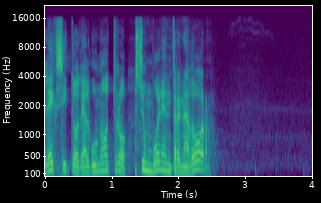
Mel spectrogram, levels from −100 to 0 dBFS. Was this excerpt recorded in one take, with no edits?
no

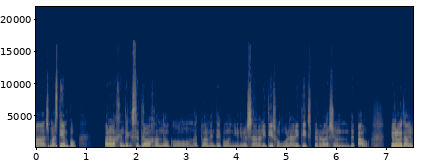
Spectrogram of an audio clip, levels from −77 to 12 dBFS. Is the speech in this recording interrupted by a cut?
no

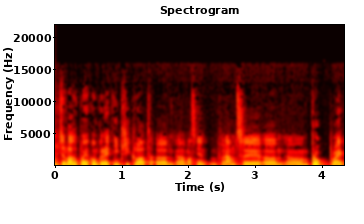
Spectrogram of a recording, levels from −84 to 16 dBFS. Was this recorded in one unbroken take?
yes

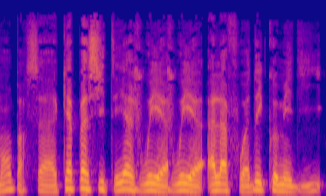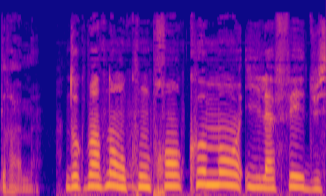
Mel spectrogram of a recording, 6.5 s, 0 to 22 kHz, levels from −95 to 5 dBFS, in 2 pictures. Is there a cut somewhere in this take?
yes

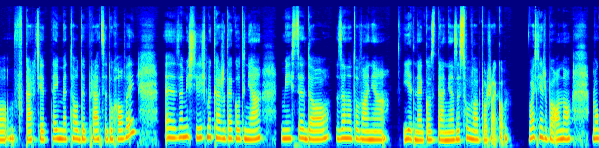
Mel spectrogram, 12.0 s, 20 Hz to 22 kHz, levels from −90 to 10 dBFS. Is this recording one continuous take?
yes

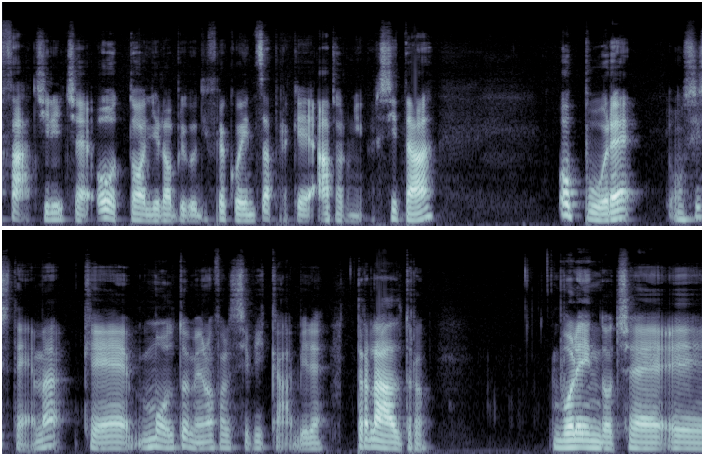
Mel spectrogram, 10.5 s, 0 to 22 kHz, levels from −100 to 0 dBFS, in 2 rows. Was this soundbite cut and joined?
yes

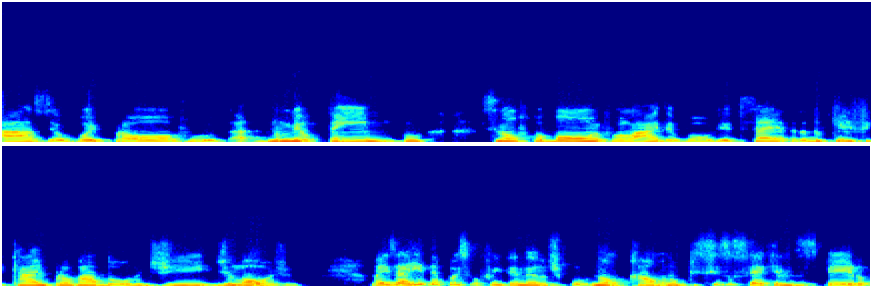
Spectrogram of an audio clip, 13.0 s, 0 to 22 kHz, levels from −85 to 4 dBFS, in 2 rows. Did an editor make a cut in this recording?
no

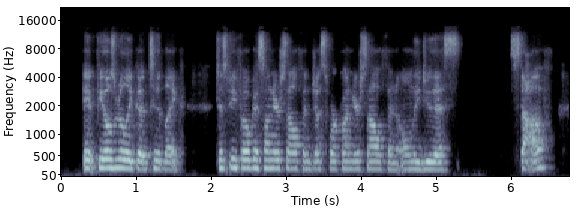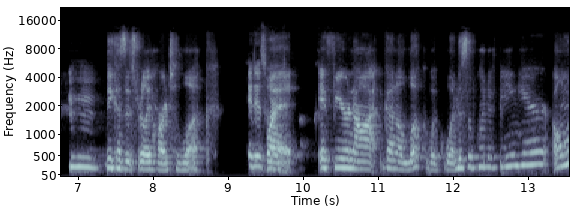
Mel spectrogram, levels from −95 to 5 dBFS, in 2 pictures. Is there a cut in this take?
no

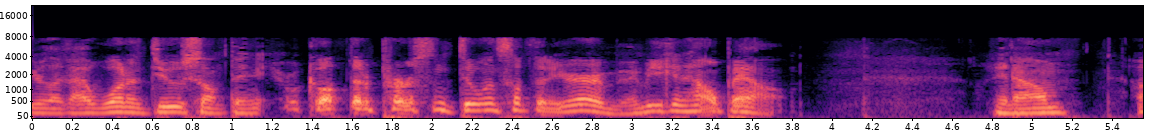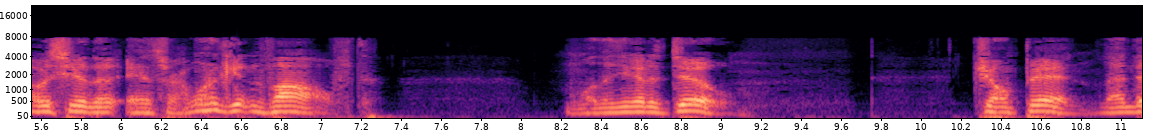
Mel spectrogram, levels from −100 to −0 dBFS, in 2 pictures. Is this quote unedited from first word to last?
yes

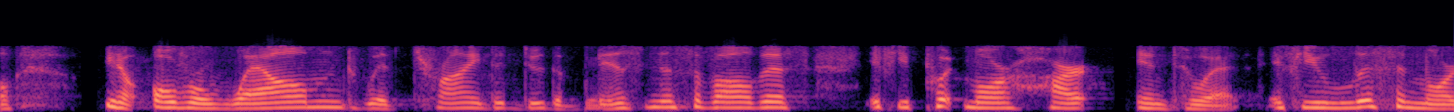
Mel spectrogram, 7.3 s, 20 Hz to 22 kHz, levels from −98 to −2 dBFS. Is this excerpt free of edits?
no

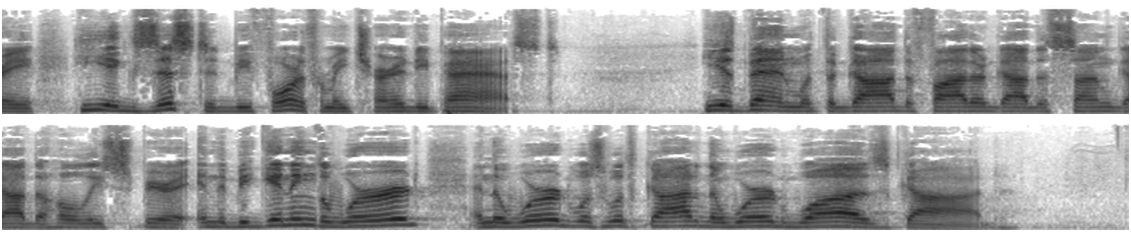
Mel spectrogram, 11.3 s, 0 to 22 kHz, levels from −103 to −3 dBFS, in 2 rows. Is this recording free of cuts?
no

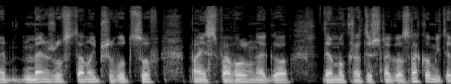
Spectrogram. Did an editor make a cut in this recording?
no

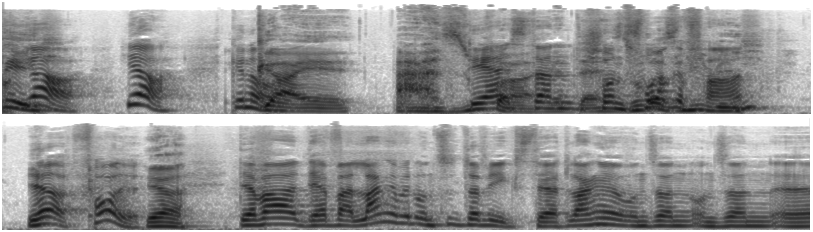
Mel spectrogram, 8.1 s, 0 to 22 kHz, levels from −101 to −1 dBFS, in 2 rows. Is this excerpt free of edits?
yes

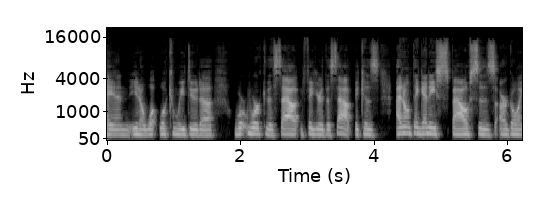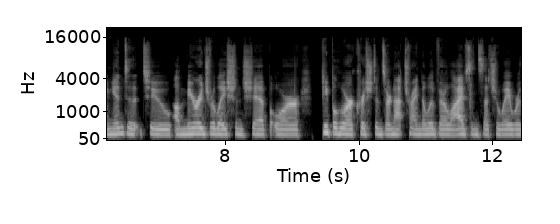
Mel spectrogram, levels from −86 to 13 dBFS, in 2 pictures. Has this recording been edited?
no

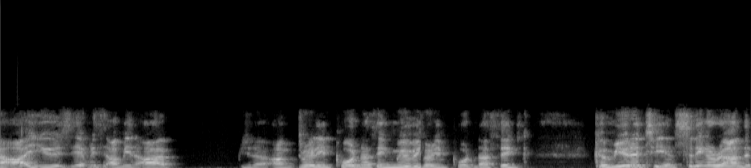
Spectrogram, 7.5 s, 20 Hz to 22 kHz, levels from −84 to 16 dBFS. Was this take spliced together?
yes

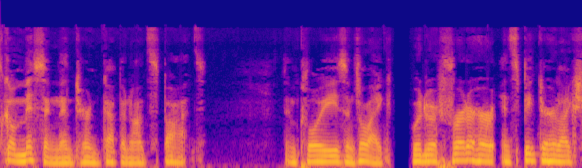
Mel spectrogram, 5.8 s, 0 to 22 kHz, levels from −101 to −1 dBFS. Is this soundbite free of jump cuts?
no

